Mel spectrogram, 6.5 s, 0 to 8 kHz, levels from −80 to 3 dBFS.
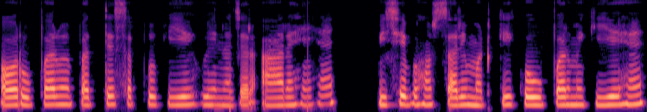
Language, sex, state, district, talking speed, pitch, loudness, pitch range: Hindi, female, Chhattisgarh, Sarguja, 195 wpm, 215 Hz, -19 LUFS, 210-220 Hz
